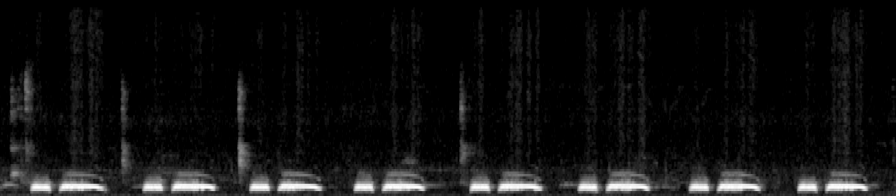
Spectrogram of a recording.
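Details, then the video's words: Spotted dove cooing in the thổ sấm voice style, delivered as thúc gù push-cooing: low, hollow two-part coos, each a short note then a longer warbling one, repeated steadily about once a second in quiet surroundings. "cu gáy giọng thổ sấm thúc gù quá hay"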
